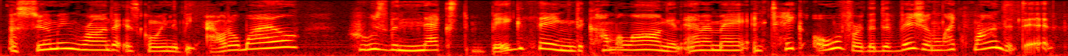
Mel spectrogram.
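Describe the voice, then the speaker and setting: Mellow-voiced young podcast co-host. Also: female voice, fairly high pitch, expressive, normal speed. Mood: eager. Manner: casual, conversational. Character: young female MMA-junkie podcast co-host, slightly exasperated. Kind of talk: video game cutscene acting as podcast chat.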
